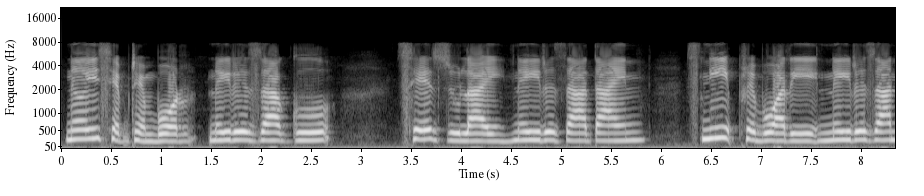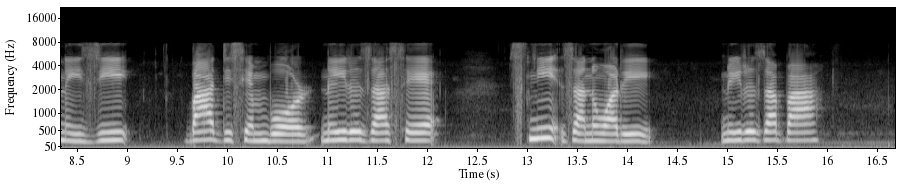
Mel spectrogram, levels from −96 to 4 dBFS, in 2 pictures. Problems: background sounds at intervals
